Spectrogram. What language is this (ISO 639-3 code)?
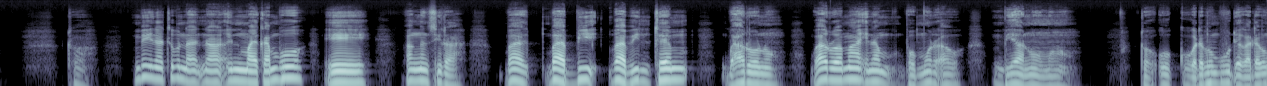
ndi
